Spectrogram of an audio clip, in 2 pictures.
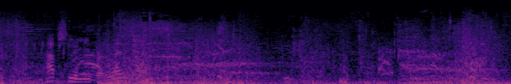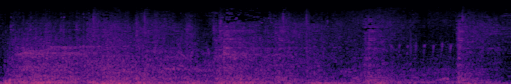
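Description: A large beast roars.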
